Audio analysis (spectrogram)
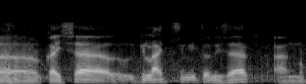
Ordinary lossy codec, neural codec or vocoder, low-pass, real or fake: none; codec, 24 kHz, 6 kbps, HILCodec; 7.2 kHz; fake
